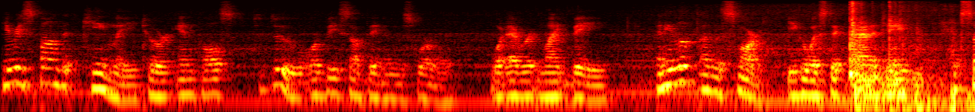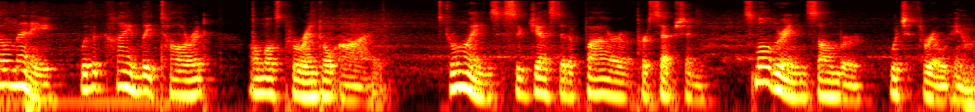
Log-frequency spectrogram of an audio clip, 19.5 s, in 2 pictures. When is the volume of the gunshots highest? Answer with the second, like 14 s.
9 s.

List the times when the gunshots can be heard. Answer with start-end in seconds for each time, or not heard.
8.4-10.1.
